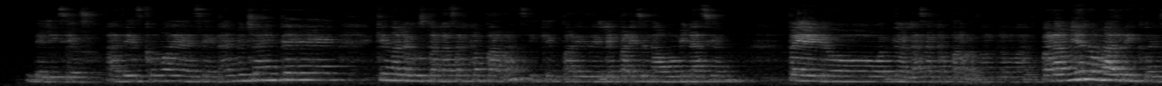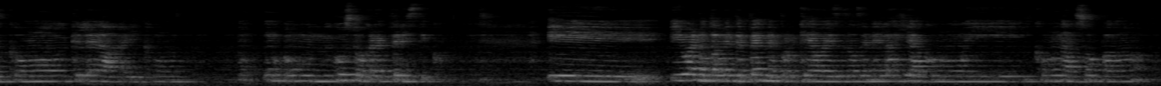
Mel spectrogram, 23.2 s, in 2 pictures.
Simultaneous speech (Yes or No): No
